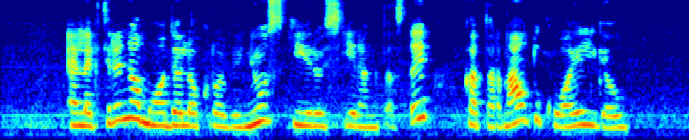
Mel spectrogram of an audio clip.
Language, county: Lithuanian, Kaunas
